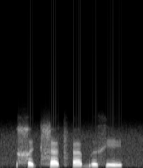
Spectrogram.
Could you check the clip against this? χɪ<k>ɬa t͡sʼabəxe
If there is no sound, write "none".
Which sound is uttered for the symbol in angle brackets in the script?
k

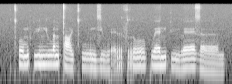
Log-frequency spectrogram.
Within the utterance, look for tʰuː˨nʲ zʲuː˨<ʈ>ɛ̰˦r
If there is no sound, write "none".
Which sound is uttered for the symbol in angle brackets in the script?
ɾ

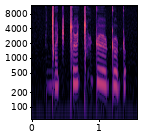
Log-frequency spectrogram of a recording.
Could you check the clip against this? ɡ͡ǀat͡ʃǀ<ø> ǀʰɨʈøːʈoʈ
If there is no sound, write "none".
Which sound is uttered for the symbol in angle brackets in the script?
ø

